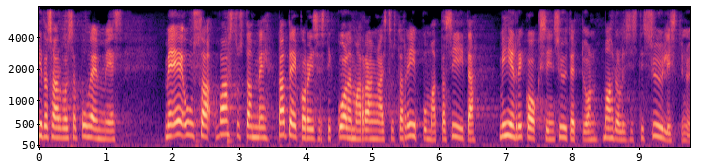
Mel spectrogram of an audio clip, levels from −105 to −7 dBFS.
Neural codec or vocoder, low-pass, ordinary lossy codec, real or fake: autoencoder, 48 kHz, 128 numbers a frame, DAC-VAE, trained on Japanese speech; 7.2 kHz; none; fake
